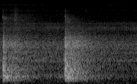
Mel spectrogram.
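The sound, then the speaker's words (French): Two sharp hammer blows land about two-thirds of a second apart, heard from behind a door leading into a huge workshop. Each is a bright, loud strike with a short ringing decay, with no voices. “Derrière la porte, Bully entend des voix et des bruits de marteau.”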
